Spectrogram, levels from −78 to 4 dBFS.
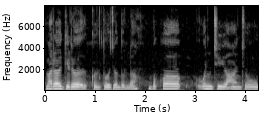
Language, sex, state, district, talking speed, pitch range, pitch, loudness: Tulu, female, Karnataka, Dakshina Kannada, 100 wpm, 200-225 Hz, 215 Hz, -18 LUFS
